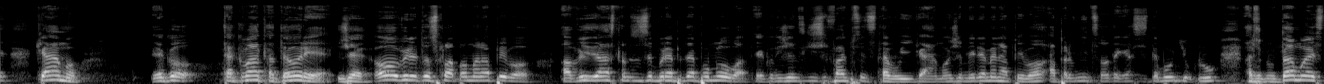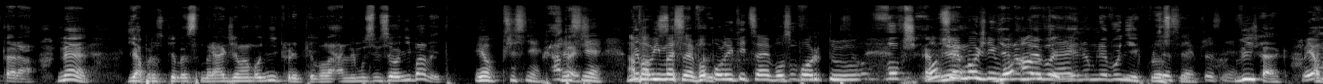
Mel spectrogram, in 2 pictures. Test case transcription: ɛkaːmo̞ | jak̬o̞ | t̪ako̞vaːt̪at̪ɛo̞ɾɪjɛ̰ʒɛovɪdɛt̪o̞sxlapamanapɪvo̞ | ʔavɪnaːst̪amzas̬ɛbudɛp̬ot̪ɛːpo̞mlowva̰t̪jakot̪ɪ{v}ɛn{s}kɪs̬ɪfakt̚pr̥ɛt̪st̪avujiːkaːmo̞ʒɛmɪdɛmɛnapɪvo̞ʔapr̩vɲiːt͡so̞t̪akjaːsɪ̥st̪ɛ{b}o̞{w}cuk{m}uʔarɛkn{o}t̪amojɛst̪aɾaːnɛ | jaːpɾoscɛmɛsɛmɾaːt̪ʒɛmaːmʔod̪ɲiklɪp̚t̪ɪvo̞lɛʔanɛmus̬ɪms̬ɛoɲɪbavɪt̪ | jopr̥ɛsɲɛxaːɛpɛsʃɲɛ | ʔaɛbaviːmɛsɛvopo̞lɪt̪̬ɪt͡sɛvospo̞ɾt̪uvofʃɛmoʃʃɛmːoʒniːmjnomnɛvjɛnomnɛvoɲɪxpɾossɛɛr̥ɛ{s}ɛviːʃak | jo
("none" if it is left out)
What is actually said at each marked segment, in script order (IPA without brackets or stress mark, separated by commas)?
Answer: ʒ, s, b, w, n, u, s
